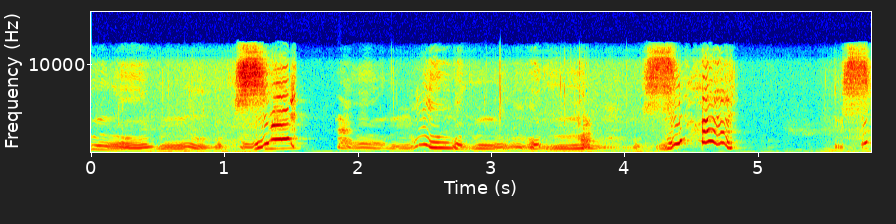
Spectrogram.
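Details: A Shih Tzu grumbles in wavering, whiny yowls, complaining about being asked to smile and about a bath.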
